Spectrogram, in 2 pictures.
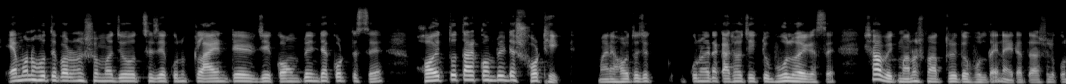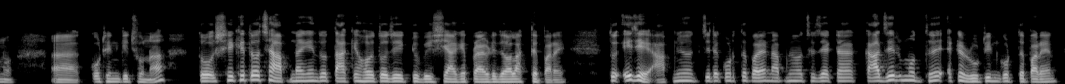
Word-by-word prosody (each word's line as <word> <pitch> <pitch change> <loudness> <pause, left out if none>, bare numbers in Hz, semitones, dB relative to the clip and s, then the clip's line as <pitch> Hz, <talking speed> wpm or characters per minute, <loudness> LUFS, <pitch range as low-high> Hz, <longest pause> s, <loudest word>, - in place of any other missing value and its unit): এমনও 210 +4 +4
হতে 200 -1 +3
পারে 175 -1 +4
অনেক 175 -3 0
সময় 160 -1 0
যে 155 - +3
হচ্ছে 155 0 -3
যে 150 - +4
কোনো 150 0 -2
client 140 -1 +3
এর 150 - +4
যে 150 - +4
কমপ্লেইনটা 155 +4 0
করতেছে, 155 -6 -3 0.5
হয়তো 185 +4 +5
তার 210 -1 +7
কমপ্লেইনটা 200 -1 +3
সঠিক। 135 - 0 0.4
মানে 120 +1 -2
হয়তো 130 +3 0
যে, - - -1 0.4
কোনো 150 0 -2
একটা 150 0 -2
কাজ 135 - +1
হচ্ছে 145 0 -2
একটু 145 - -2
ভুল 160 +3 +4
হয়ে 135 -3 +6
গেছে, 115 - -6 0.4
স্বাভাবিক 230 - +5
মানুষ 145 +3 0
মাত্রই 130 +2 0
তো - - +3
ভুল। 115 -1 -4
তাই - - -2
না? - - 0
এটা 110 - -6
তো - - -7
আসলে 115 +2 -10
কোনো 115 -1 -6 0.4
অ্যা 110 - -1 0.3
কঠিন 130 +1 -3
কিছু 125 -1 -4
না। - - -1 0.4
তো 155 - +3 0.2
সেক্ষেত্রে 205 +2 +2
হচ্ছে 205 -1 +1
আপনার 155 +3 -2
কিন্তু 170 0 0
তাকে 140 +2 +1
হয়তো 150 0 +2
যে - - +4
একটু 145 +2 -3
বেশি 125 +1 -1
আগে 125 +1 0
priority 120 0 +2
দেওয়া 120 0 +4
লাগতে 125 +1 -1
পারে। 105 0 -2 0.5
তো - - -2 0.2
এইযে 200 -2 +6 0.2
আপনি 150 +8 -8
হচ্ছে 160 -4 -6
যেটা 170 0 -1
করতে 175 +1 -4
পারেন, 160 +2 +3
আপনি 155 +1 -9
হচ্ছে 165 0 -8
যে - - -1
একটা 160 0 -2 0.2
কাজের 165 +6 +3
মধ্যে 170 -2 -2 0.2
একটা 175 +2 0
রুটিন 140 +3 0
করতে 150 -2 -2
পারেন। 125 0 +1
150 Hz, 215 wpm, -23 LUFS, 130-170 Hz, 0.5 s, তার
